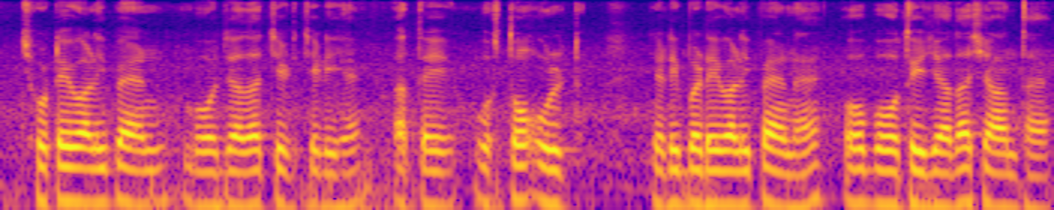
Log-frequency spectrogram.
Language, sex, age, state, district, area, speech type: Punjabi, male, 18-30, Punjab, Mohali, urban, spontaneous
